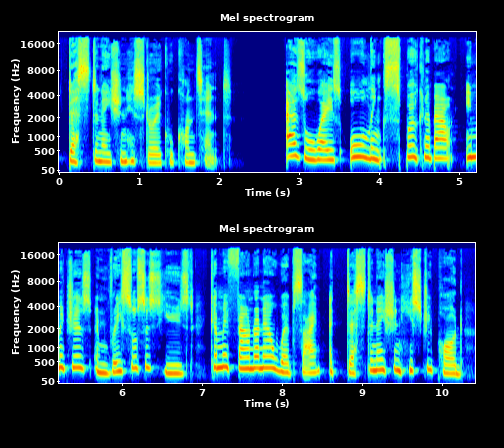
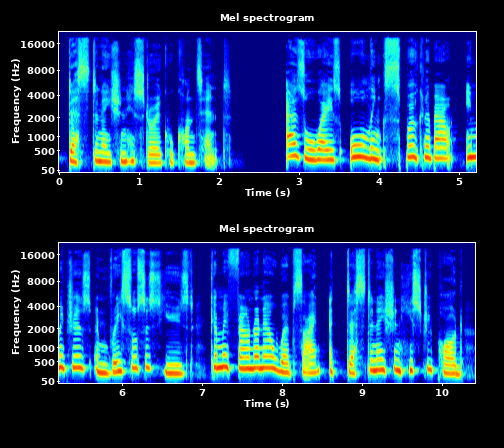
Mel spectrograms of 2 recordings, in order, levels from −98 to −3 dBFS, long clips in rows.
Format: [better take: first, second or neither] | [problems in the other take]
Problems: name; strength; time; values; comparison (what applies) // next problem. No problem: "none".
first | muffled; very; fading above 1.5 kHz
